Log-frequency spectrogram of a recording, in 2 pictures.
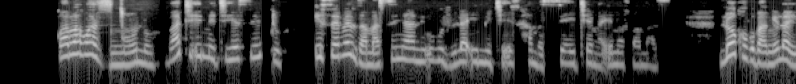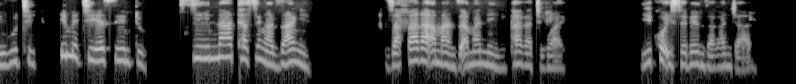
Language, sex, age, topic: North Ndebele, female, 36-49, health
